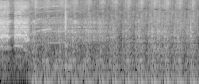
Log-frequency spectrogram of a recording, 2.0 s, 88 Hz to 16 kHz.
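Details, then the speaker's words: Ninja 250R cold start at about 1.5°C engine temperature after a below-freezing night, no choke: short crank, fires right up into a slightly slow but even cold idle; normal cold start. "Now, obviously, it idles slower because it's cold. You can put a little bit of choke or just wait for it to warm up."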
